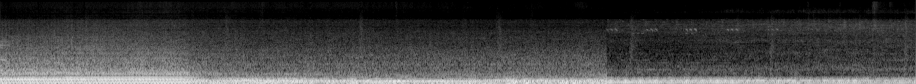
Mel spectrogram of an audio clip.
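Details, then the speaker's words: SVT Terminator-swapped Mercury Marauder V8 with mufflers, driven varying rpm and engine load to break in the rings; deep loud burble with strong rev, then steady cruising rumble, sounds healthy and strong, like a stock car. "Just out here varying the RPM, varying engine load, working on these rings. Sounds so good"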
